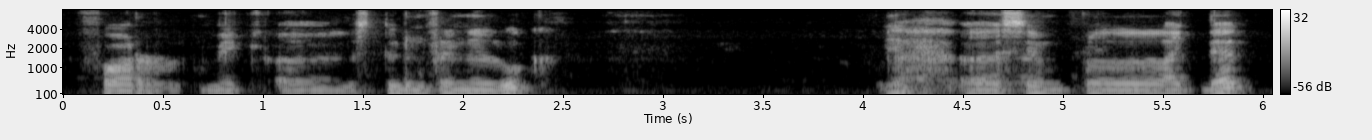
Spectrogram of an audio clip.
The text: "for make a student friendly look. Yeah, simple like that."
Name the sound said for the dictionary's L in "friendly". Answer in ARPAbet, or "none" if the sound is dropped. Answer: none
